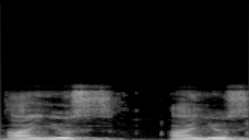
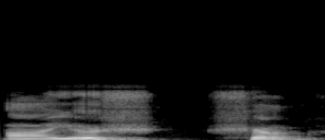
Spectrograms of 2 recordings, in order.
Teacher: जीभ ऊपर जाएगी गोल घूमेगी और ऊपर गड्ढे में पहुंचेगी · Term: मूर्धन्य शकार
